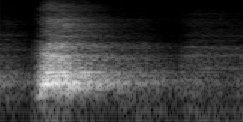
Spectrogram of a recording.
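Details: A pet Labrador Retriever indoors gives a single sharp bark, a bright burst that fades quickly into a quiet room.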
